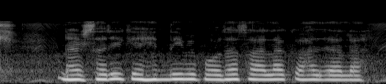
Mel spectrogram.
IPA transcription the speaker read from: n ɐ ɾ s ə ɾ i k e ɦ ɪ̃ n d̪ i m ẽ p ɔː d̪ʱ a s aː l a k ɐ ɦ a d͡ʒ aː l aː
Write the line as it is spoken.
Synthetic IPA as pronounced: n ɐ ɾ s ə ɾ i k e ɦ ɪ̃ n d̪ i m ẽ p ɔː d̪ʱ a s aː l a k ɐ ɦ a d͡ʒ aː l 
